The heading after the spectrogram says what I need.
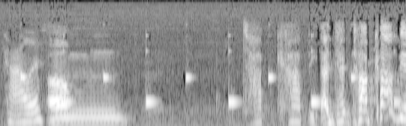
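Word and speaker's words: Topkapı: Topkapi Palace. Top Copy. Top Copy, that's how you say it.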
